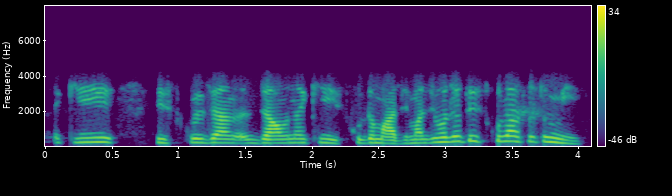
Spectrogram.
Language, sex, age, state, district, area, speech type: Bengali, female, 30-45, West Bengal, Purba Bardhaman, rural, conversation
